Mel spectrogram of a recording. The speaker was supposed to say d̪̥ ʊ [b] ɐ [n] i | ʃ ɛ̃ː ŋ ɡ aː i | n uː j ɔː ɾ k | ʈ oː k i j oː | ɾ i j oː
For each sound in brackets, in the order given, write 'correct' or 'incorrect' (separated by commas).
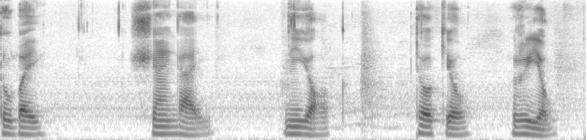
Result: correct, incorrect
